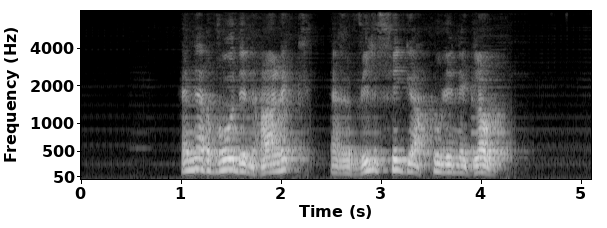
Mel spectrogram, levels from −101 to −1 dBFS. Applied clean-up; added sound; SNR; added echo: neural separator model SepFormer DNS4.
